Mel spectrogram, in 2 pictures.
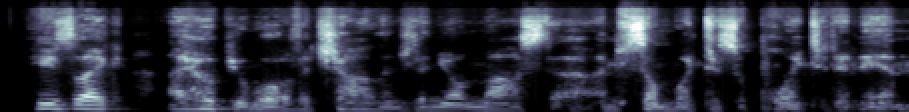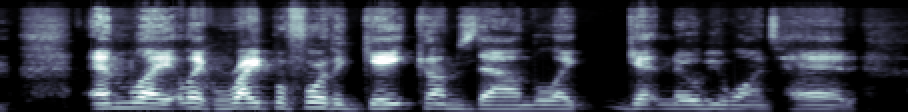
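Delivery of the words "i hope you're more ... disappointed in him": menacing, threatening whispered villain voice. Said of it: "Maul has, like, an anime villain line".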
